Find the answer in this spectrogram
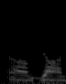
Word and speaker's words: Jean: Pronounced John, by the way.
